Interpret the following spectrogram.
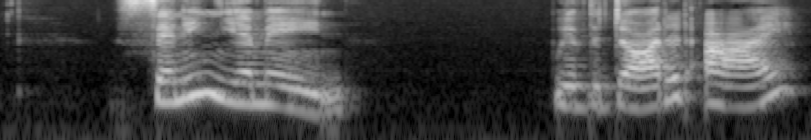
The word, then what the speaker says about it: yemeğin: This ends in the letter K, so this is going to become a soft G again. Senin yemeğin.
